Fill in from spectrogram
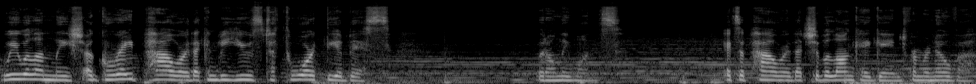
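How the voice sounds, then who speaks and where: A woman acting as a battle-proven female leader from a video game, her voice sitting at a middle pitch. She sounds dignified and dutiful, with firm, decisive, formal phrasing. Music is clearly heard behind her. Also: flat delivery, measured pace, close to an everyday voice. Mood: firm, solemn.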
